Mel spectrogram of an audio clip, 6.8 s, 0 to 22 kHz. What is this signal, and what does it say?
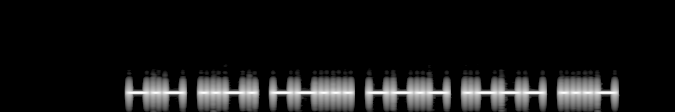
Morse code, heard as a keyed tone, about 20 wpm, 700 Hz. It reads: KF7QJV
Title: USA Call Signs - 6 Characters - Repeated 3x - 20wpm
